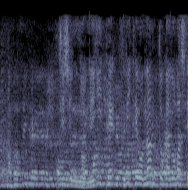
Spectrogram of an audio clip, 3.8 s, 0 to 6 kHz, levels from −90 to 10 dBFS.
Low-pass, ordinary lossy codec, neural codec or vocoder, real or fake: 5.4 kHz; AAC, 24 kbps; vocoder, 44.1 kHz, 128 mel bands every 256 samples, BigVGAN v2; fake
